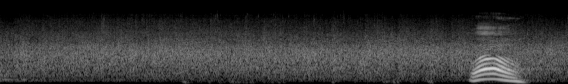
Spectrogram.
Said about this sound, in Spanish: ¿Cuántos dicen amén? Ahora dele fuerte ese aplauso al Señor.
